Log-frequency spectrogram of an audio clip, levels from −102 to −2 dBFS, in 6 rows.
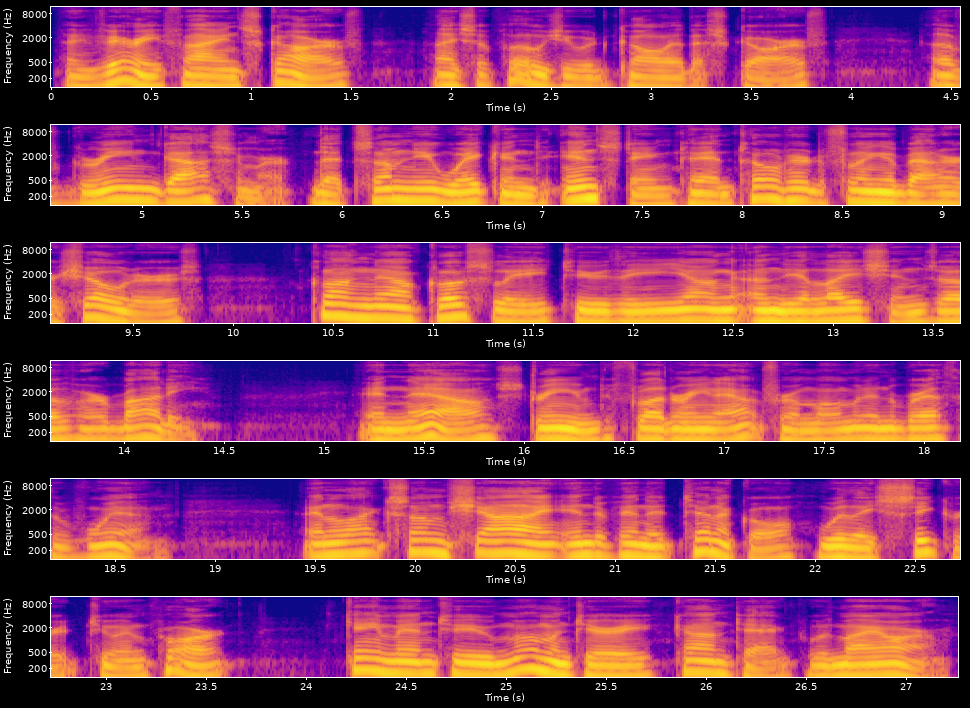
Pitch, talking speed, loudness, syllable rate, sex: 125 Hz, 145 wpm, -17 LUFS, 4.3 syllables/s, male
